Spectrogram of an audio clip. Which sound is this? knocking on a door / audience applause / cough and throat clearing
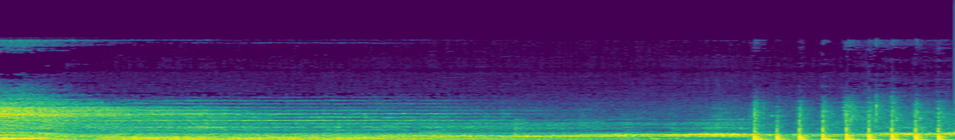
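knocking on a door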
